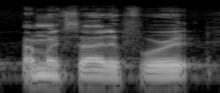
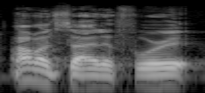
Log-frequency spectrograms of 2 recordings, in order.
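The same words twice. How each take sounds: The two takes are said the same way.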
